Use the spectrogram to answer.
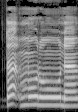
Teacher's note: را پر پیش ہے، را کو موٹا پڑھیں گے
